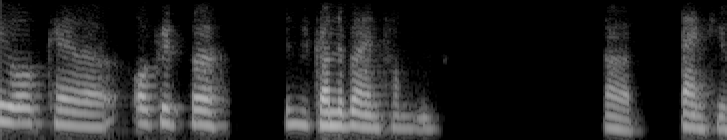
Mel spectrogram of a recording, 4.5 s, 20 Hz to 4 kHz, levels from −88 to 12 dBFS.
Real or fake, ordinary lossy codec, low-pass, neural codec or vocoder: fake; Opus, 16 kbps; 3.6 kHz; codec, 16 kHz, 0.5 kbps, X-Codec, WavLM features, trained on Multilingual LibriSpeech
